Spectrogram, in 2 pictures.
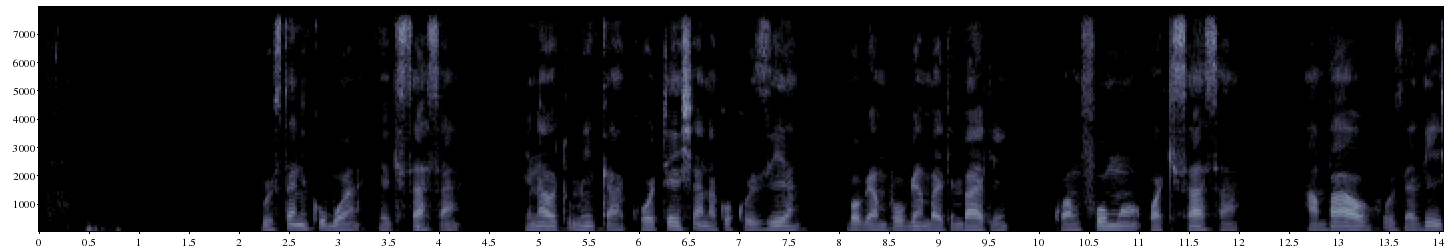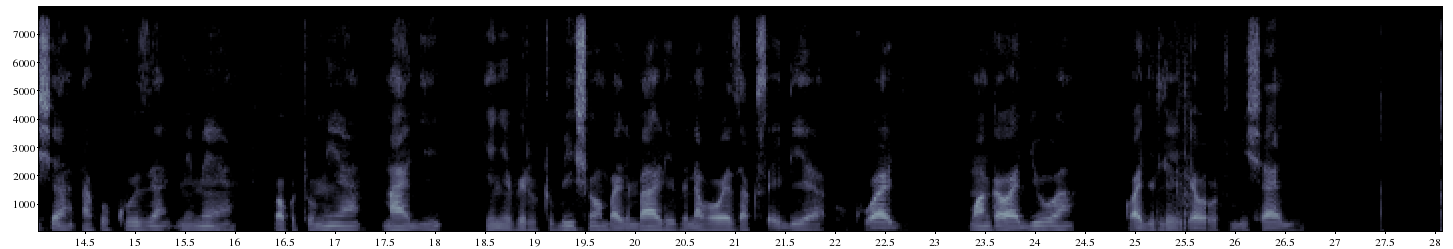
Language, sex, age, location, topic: Swahili, male, 25-35, Dar es Salaam, agriculture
